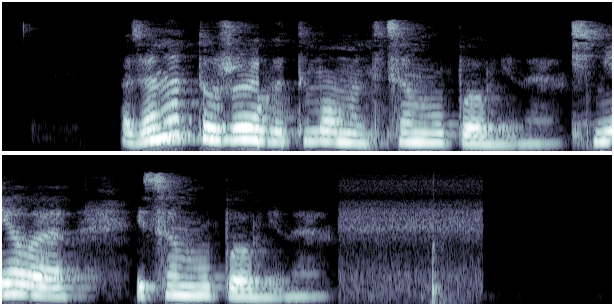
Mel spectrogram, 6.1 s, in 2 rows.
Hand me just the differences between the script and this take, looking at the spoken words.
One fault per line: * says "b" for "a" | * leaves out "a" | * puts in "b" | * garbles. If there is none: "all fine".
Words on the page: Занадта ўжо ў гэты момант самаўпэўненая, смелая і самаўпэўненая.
all fine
